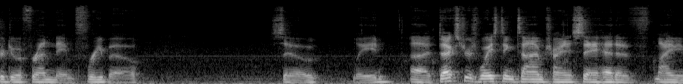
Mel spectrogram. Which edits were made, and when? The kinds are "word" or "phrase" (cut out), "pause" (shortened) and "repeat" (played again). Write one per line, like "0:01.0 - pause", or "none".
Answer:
0:03.5 - phrase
